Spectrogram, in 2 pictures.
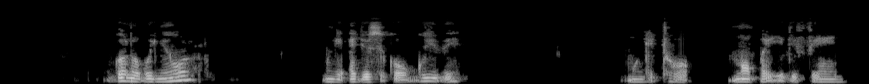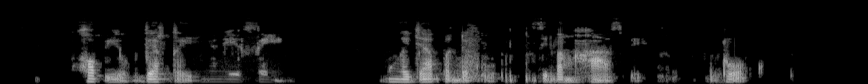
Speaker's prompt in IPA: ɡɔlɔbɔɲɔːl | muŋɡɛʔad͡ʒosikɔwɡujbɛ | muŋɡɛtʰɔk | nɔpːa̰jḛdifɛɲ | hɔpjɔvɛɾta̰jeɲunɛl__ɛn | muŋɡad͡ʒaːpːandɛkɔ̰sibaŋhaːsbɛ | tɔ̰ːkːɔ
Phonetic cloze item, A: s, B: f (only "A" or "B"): B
